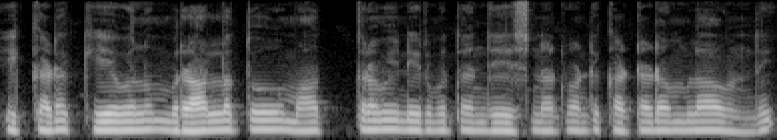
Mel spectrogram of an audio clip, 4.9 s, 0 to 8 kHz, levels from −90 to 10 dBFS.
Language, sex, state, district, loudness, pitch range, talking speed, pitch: Telugu, male, Telangana, Adilabad, -17 LUFS, 135-145 Hz, 100 wpm, 140 Hz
